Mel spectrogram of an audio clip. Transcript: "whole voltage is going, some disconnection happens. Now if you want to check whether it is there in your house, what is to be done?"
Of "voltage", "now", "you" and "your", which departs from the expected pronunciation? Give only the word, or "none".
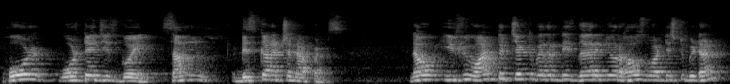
none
